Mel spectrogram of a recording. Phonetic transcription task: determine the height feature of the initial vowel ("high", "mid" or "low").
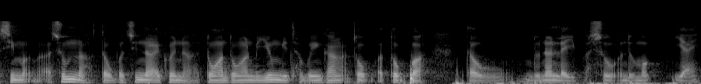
high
